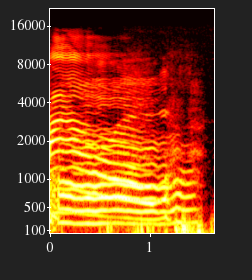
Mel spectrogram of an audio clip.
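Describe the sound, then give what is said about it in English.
A single long, drawn-out meow from a cat, loud, holding steady before its pitch dips and fades out at the end. “Get that Scar cat out of here.”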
